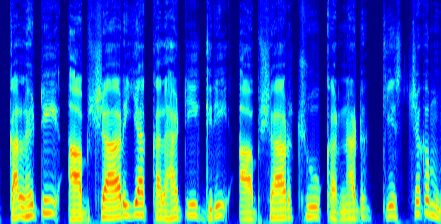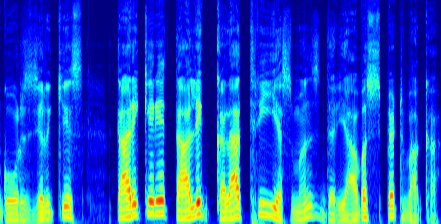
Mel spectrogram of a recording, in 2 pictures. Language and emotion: Kashmiri, neutral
